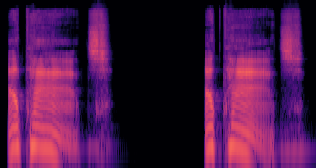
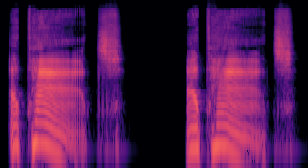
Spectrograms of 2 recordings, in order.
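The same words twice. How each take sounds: Both takes have the same delivery.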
